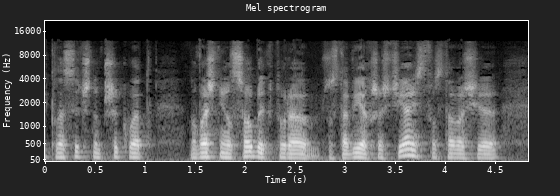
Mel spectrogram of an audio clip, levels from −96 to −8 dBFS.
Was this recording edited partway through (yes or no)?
no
